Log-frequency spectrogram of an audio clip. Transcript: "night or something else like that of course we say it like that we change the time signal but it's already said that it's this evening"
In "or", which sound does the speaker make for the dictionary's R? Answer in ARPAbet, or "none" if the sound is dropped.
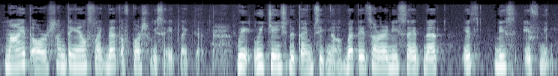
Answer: R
